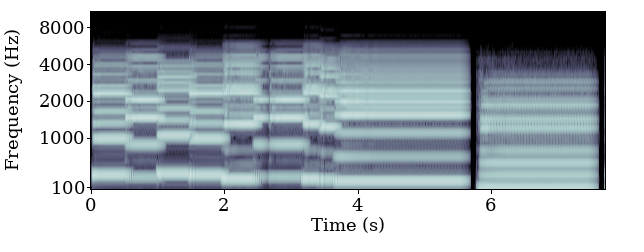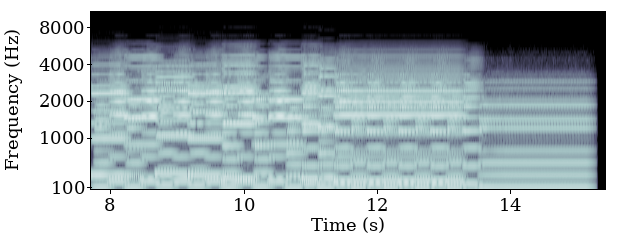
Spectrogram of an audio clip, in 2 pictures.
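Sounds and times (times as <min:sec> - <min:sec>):
clarinet: 0:00.0 - 0:15.3.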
